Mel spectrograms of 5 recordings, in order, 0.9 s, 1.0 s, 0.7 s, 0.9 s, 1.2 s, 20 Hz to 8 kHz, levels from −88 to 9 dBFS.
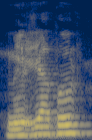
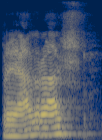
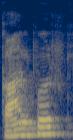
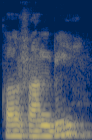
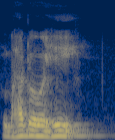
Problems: none marked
